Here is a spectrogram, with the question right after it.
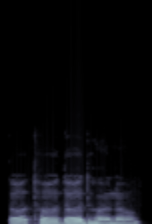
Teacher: त, थ, द, ध, न हा दंतवर्णाचा गट आहे.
